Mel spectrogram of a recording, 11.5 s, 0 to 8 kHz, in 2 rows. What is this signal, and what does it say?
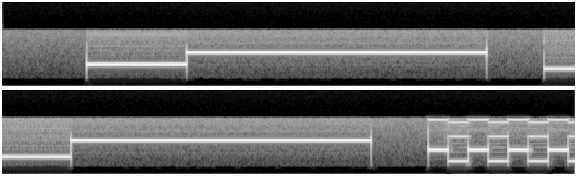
Two-tone page, heard as a one-second tone, then a three-second tone, about 790 then 1250 Hz, about 640 then 1250 Hz. It is heard from 0.8 to 9.4 s.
